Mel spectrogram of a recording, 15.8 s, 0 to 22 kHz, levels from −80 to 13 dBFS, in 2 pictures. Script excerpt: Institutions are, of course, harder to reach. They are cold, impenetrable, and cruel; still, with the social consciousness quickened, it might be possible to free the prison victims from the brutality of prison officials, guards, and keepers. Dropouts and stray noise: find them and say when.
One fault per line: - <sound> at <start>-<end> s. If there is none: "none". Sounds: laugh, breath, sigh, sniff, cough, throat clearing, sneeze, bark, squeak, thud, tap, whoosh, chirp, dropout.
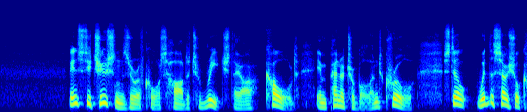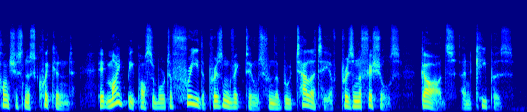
none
